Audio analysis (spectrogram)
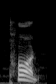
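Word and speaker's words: thought: আগেরটা দেখলাম আগে এবার জি এইচ এর পরে যদি টি থাকে তখন জি এইচ সাইলেন্ট যেমন এখানে দেখো থট এখানে জি এইচ আছে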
